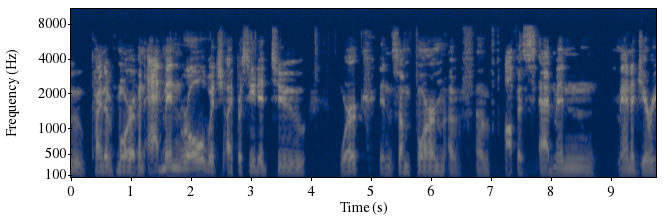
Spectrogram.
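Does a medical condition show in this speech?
No.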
